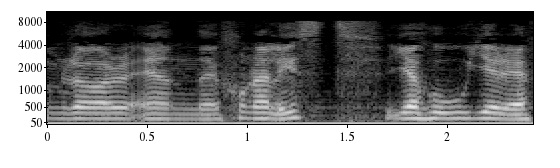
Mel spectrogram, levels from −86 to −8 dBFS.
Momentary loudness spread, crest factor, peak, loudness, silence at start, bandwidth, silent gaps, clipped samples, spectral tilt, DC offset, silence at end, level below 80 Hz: 9 LU; 18 dB; -8 dBFS; -27 LUFS; 0 s; 8.8 kHz; none; under 0.1%; -6 dB/octave; 3%; 0 s; -54 dBFS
